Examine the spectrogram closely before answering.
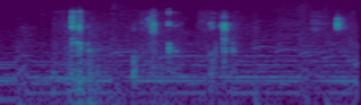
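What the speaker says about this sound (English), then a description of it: "mute your mic while you're chewing though, bro." Close chewing of gummies into a microphone: soft, wet mouth sounds with about five distinct crunchy bites spaced roughly half a second apart, no talking.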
